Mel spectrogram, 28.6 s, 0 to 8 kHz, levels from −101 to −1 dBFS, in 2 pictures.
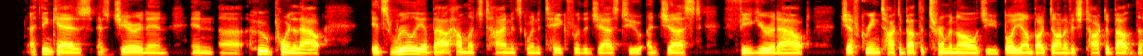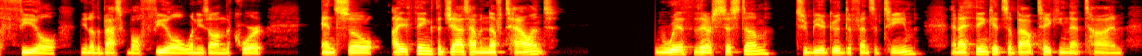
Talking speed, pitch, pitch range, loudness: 160 wpm, 105 Hz, 100-115 Hz, -19 LUFS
